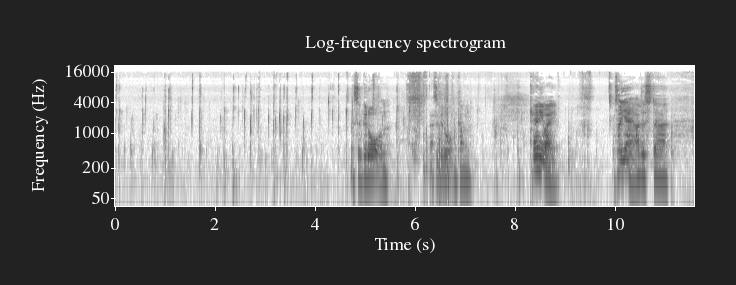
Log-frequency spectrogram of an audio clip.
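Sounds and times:
person chewing and biting while eating stew: 0.0s - 8.3s
speech: 4.8s - 5.6s, 6.3s - 7.2s, 8.4s - 8.9s, 10.0s - 11.2s.

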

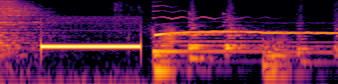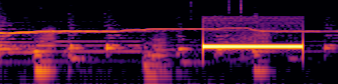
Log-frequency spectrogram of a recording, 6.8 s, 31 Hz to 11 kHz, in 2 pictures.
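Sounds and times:
telephone ringing tones on an outgoing call: 0.4s - 1.5s, 5.4s - 6.6s
bright melodic tune: 1.0s - 6.7s.

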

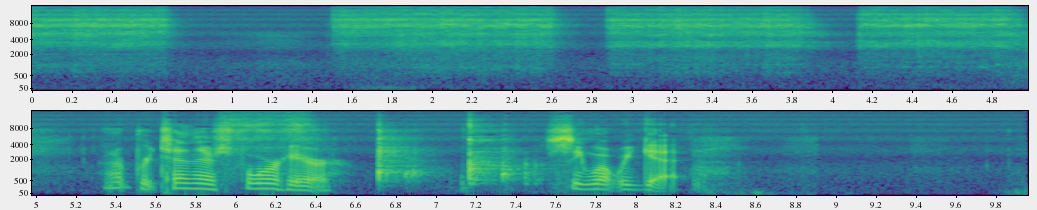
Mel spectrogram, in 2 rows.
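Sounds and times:
cooking spray hissing onto a muffin tin: 0.0s - 0.8s, 1.4s - 6.7s
speech: 5.4s - 6.6s, 7.6s - 8.5s.

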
